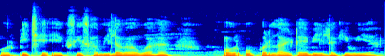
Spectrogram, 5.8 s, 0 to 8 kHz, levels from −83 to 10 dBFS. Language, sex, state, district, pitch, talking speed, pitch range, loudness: Hindi, male, Uttar Pradesh, Saharanpur, 105 Hz, 155 wpm, 100-105 Hz, -14 LUFS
